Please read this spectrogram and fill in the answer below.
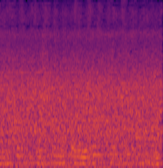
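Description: O-gauge model freight cars rolling along three-rail track: a steady, even rumble.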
